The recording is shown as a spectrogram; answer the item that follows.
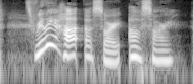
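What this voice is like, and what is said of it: Put-on Irish accent. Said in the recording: “Can we talk in Irish accents for the whole podcast? ... It's really hard to talk in an Irish accent.”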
